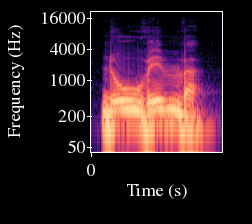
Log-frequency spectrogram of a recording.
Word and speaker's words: November: যেহেতু আমরা আরটাকে সাইলেন্ট করতেছি, এই ক্ষেত্রে প্রত্যেকটা শেষে আরটা সাইলেন্ট থাকবে। September, September not, September. October, October, October, October. নভেম্বর, নভেম্বর, নভেম্বর, নভেম্বর।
